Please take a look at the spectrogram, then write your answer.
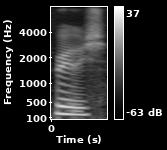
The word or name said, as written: rouge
